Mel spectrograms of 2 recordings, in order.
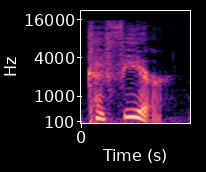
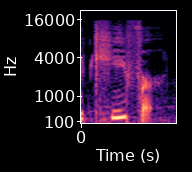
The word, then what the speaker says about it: kefir: 在美国，我们听到的大多数的发音是 kefir，可是专家说了，这样的发音是不正确的，正确的发音应该是 kefir，把重音放到 f i r 上面，kefir。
